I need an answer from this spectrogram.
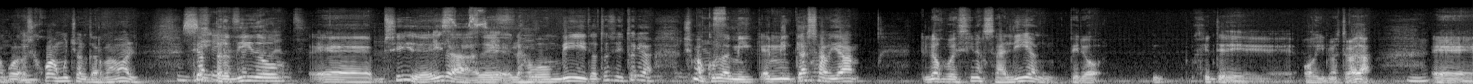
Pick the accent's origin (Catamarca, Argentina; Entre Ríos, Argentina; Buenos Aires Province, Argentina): Buenos Aires Province, Argentina; yo que vengo de la provincia de Buenos Aires, la provincia de Buenos Aires, ¿no?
